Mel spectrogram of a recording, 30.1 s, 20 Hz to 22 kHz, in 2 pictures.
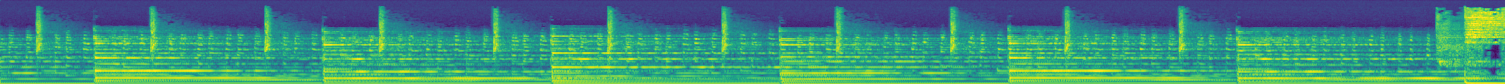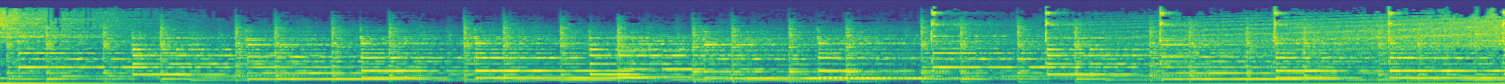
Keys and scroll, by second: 2.8 F3, 4.4 space, 4.7 F3, 5.0 Escape, 5.2 F2, 6.8 Delete, 9.8 ctrl+g, 11.2 ctrl+z, 16.0 space, 23.4 ctrl+r, 24.0 F3, 24.2 Escape, 24.4 F2, 25.8 Escape.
